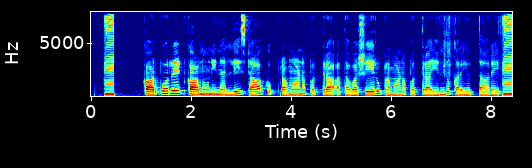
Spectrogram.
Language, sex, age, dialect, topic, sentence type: Kannada, female, 31-35, Mysore Kannada, banking, statement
